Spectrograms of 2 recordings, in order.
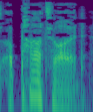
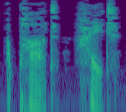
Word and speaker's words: apartheid: Many people know the word and many people pronounce it as apartheid, but the correct pronunciation of the word is apartheid.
